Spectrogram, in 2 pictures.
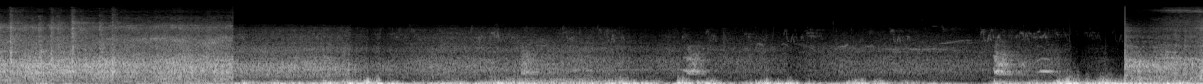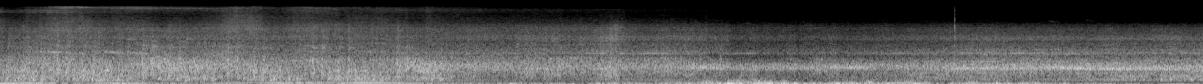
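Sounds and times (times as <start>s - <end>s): wheels clickety-clack on rails: 0.0s - 2.4s, 11.3s - 19.1s
train passing at speed: 0.0s - 7.4s, 11.3s - 24.0s.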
